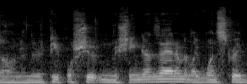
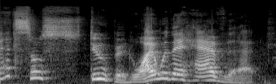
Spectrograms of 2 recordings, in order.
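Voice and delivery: high, slow scoff of mocking disbelief. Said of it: "you're just like".

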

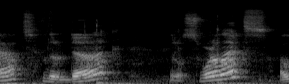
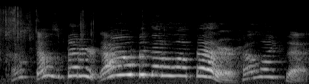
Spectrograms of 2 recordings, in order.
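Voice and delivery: very high, pleased voice. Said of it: "My voice got really high".

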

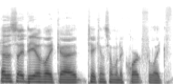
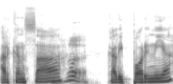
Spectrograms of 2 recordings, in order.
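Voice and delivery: put-on Korean-style pronunciation; 3 semitones higher than usual. Asked for a Korean impression, the speaker gives a Korean accent impression. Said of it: "I can say all of the states in Korean".

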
